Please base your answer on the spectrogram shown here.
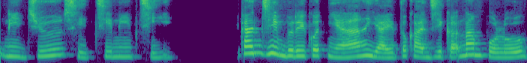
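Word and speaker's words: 二十七日: Yang tanggal 27 sebetulnya dibaca nichi juga sih, tapi di sini saya berikan highlight karena cara bacanya bukan Niju Nana Nichi, melainkan Niju Shichi Nichi.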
